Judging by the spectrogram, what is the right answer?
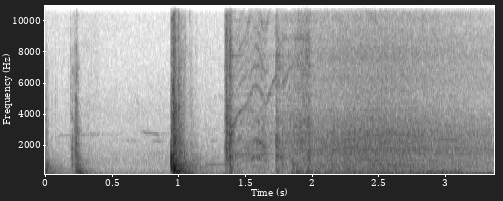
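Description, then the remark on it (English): Several sharp thuds, like car doors shutting, are followed by a car engine starting up and settling into a steady rumble as the vehicle begins to drive off toward Beloit. No one speaks. “We all hugged and said hi and all that, and we put her in the car and commenced to drive back to Beloit.”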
